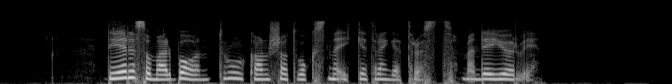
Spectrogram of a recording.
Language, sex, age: Norwegian, female, 28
